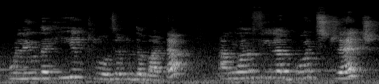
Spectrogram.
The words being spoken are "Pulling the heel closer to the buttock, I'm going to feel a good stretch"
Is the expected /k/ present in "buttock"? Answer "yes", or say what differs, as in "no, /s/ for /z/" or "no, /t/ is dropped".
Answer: no, /k/ is dropped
